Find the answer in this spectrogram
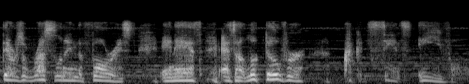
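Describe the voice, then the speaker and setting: A player voicing an earnest, bumbling holy brother who speaks in a halting, dramatic, pious way in a tabletop game. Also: mid-range voice, a bit bright, faint music behind, lightly acted. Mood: awed, dramatic.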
